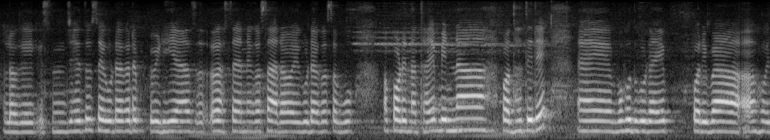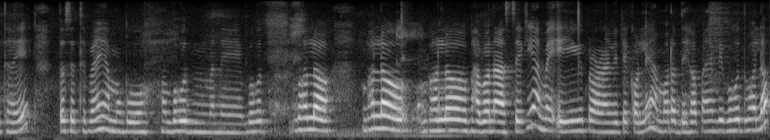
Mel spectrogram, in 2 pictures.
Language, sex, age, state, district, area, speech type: Odia, female, 18-30, Odisha, Ganjam, urban, spontaneous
